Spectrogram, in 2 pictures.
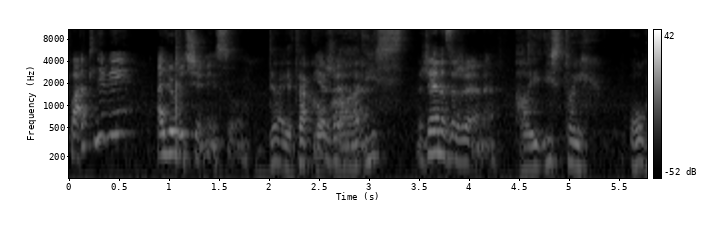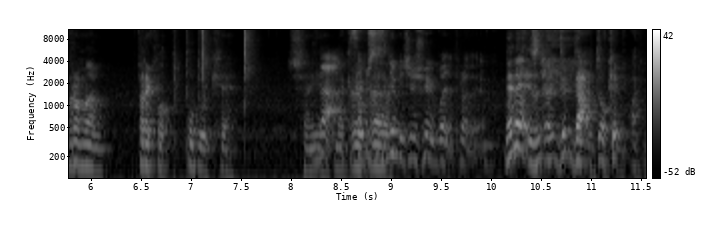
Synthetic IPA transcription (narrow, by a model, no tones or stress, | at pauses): ʋat̪ʎiʋi | aʎubit͡ɕinḭːsṵd̪ajet̪akoeʒaisʒenezaʒḛnḛaliʔist̪oix | o̞ɡɾoman | pɾeklot̪ppublikʰe | ʃt̪onijd̪a̰nakɾaːjuoɾajʎuːbit͡ɕijoʃuʋjek̚boʎepɾod̪a̰jṵnenezd̪aoke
